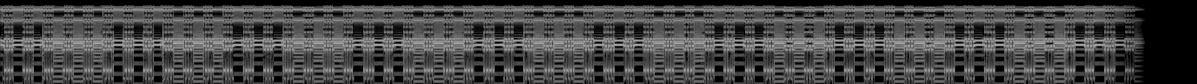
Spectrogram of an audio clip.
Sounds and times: Phone Ring 0.0 - 11.5

